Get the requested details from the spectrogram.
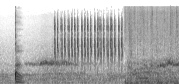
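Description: Knitting needles click rapidly.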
